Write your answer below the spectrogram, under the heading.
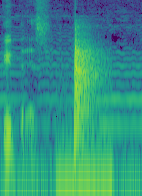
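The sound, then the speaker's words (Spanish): A mosquito buzzes in a thin, steady, high-pitched whining drone, interrupted midway by a single sharp hit before the whine carries on faintly. “¡Ay! Ya me picó a mí también un zancudo.”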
